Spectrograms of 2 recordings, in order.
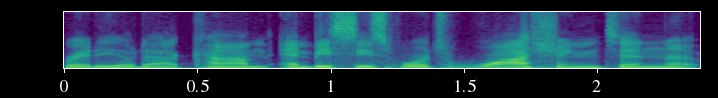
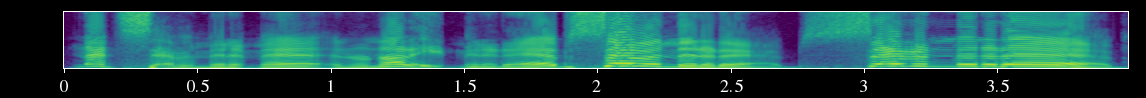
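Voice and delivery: rising, higher hammed-up movie-line delivery; movie quote; 8 semitones higher, 4 dB louder than usual. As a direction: climb to a triumphant shout. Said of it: "I quoted that yesterday".

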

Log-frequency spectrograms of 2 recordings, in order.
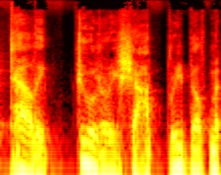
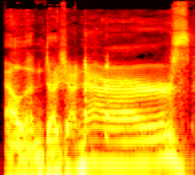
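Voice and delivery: dramatic counter; 7 semitones higher, slower than usual. Pretend. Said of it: "she countered".

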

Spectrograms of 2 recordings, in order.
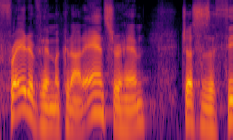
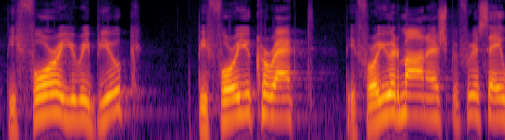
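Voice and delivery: louder, pressing each before; emphatic urging; 4 semitones higher, 5 dB louder than usual. Real, not acted. Teacher urging students before they rebuke, louder. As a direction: drive home every before you.

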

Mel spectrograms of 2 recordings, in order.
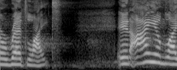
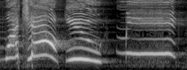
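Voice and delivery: much higher, louder bratty shout; mock teen girl yell; 7 dB louder, much slower than usual. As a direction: yell it like a rude teen cutting you off. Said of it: "She's like".

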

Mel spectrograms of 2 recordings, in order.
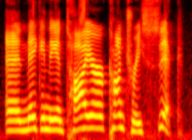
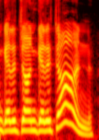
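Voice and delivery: normal talking voice

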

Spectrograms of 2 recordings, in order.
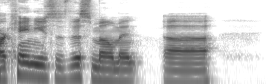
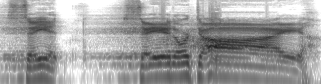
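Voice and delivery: ghostly surveyor; 3 semitones higher, 10 dB louder than usual. Retold or imitated. Carter's dead victim haunting him, loud ghostly threat. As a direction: boom it out like a vengeful ghost. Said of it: "We hear a voiceover of the surveyor say".

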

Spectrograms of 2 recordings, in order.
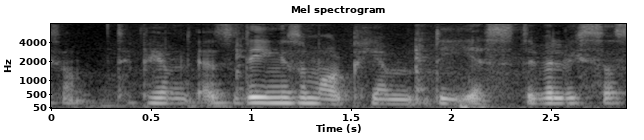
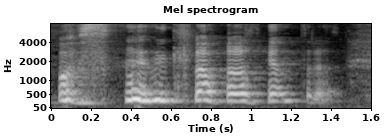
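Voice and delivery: laughing it out, higher and louder; giggling at her own failure; 5 semitones higher, 13 dB louder than usual. Real, not acted. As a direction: laugh through the admission.

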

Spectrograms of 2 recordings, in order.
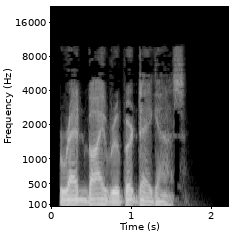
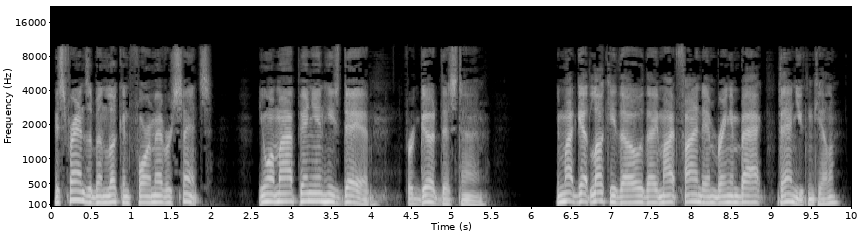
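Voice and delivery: high, animated character voice; higher, breezy schemer; goading visitor; 8 semitones higher than usual. A narrator's reading. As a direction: goad the old man in a higher voice.

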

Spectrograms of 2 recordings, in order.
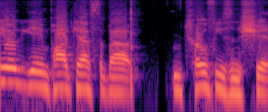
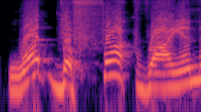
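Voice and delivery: slow, pitched-up co-host mimicry; Chris impression; 3 semitones higher, much slower than usual. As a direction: stretch it out in exasperated disbelief. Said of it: "my impression of Chris".

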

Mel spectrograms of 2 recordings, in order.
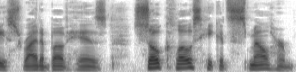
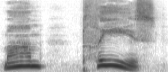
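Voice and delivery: put-on high, drawn-out child's plea; pleading; 10 semitones higher than usual. A narrator's reading. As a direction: beg Mom to step in. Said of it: "he pleaded".

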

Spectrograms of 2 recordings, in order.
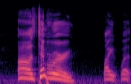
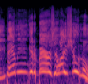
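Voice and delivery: much higher, incredulous mock voice; mock disbelief. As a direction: play it baffled and high.

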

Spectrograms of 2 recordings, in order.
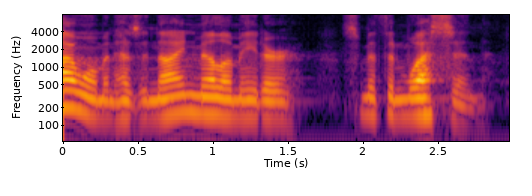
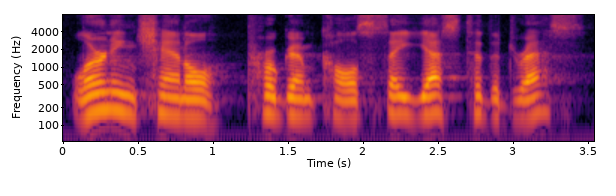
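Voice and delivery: normal talking voice

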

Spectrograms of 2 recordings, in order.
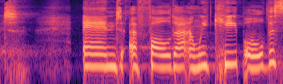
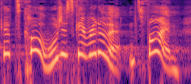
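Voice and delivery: breezy brush-off; 10 semitones higher, faster than usual. Retold or imitated. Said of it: "and I was like".

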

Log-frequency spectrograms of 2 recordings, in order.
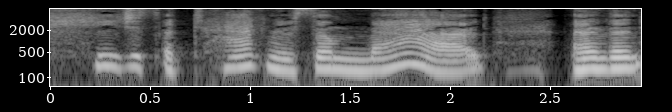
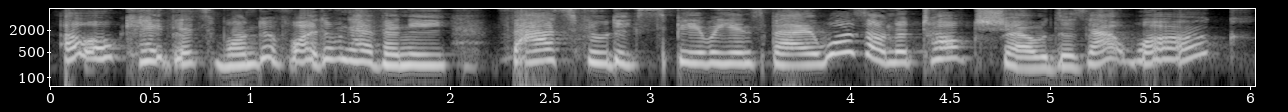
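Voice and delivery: higher, louder put-on voice; high-voiced job seeker; 9 semitones higher, 5 dB louder than usual. Ex-talk-show guest asking a fast food worker for a job, high put-on voice.

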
